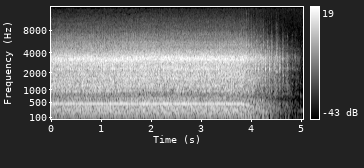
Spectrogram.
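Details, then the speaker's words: Trash-found mower after an oil leak fix, blade refitted, left running: even steady buzz at constant speed for nearly four seconds, then a clean shutdown and wind-down; runs fine, no leaking afterward. "start it up and see how it does we'll just let it sit here and run for a little bit"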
